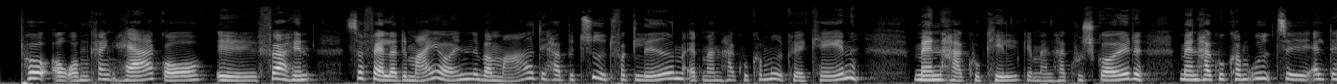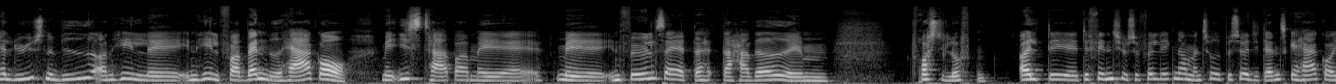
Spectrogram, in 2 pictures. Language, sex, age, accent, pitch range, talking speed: Danish, female, 30-49, native, 190-240 Hz, 200 wpm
